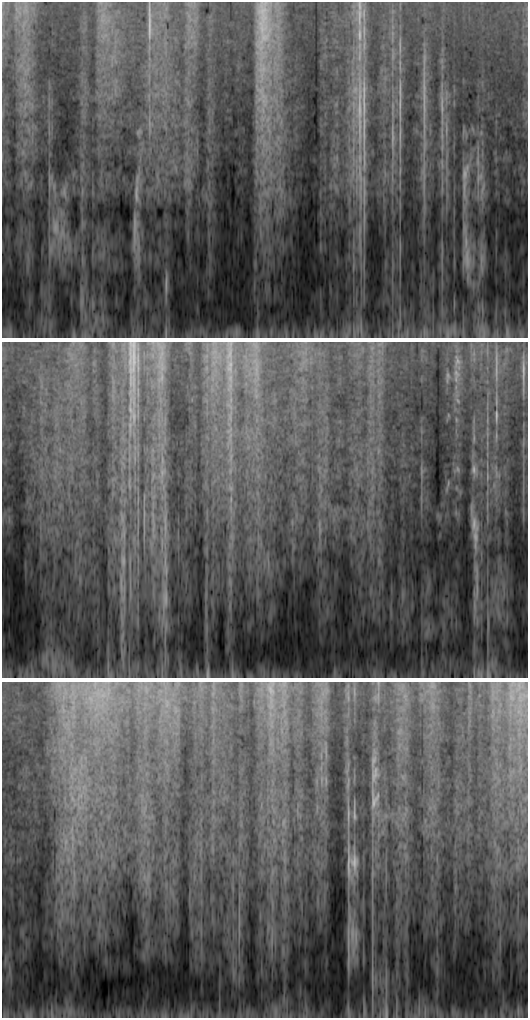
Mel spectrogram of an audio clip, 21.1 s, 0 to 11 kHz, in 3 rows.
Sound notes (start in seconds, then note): 2.4 scratching denim; 6.8 scratching and shuffling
